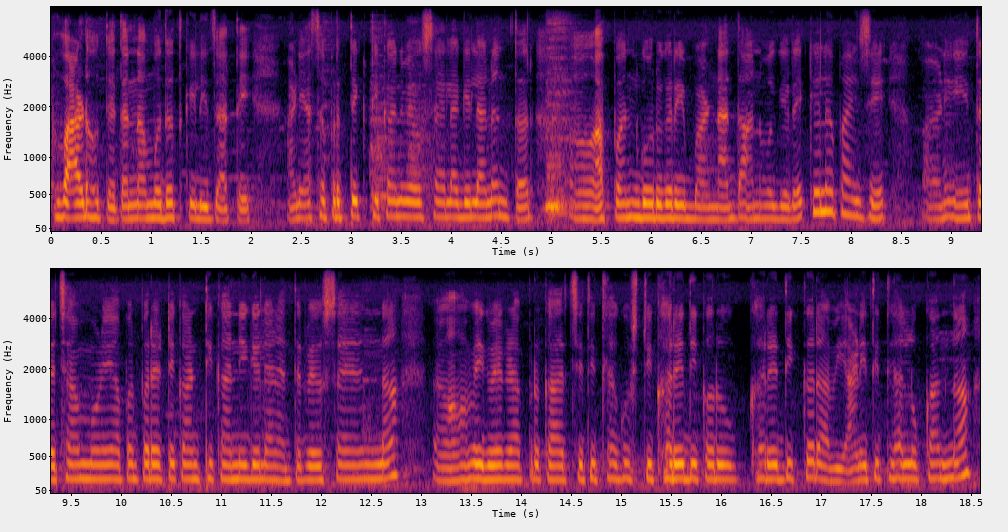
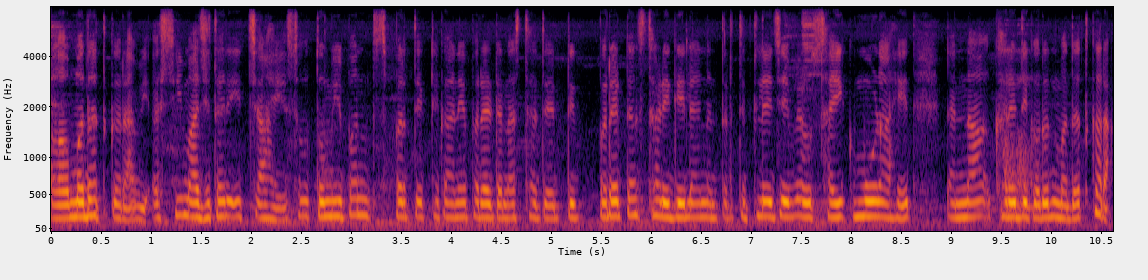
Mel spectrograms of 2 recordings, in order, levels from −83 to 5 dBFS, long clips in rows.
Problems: none marked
